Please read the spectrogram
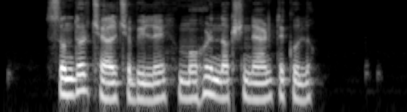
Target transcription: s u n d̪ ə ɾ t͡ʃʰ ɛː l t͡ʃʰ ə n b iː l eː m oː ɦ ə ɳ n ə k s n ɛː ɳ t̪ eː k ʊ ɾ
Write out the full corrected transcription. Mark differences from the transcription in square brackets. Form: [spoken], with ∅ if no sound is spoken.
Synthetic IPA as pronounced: s [ʊ] n d̪ ə ɾ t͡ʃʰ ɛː l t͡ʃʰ ə [∅] b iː l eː m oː ɦ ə ɳ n ə k [ʃ] n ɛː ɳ t̪ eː k ʊ [l]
